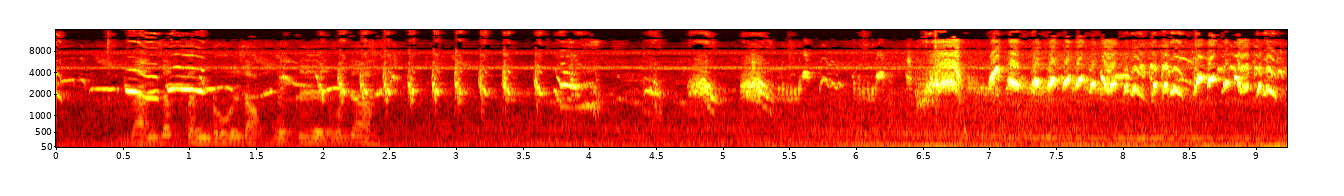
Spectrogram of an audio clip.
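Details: Chinese hwamei in a cage singing well: harsh, rasping chatter at the start, then a string of sharp clicks, and finally a fast, high, ringing trill. Voices and a low background hum are also heard.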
